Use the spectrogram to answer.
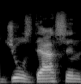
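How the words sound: The name is said with an American pronunciation. This is how Americans say it. "In America, stateside, it's"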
